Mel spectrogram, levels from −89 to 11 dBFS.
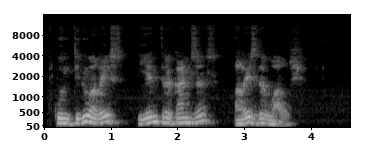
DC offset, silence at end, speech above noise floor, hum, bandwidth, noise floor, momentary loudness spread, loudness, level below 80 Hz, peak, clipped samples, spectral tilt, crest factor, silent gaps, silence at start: under 0.1%; 0.75 s; 46 dB; none; 11 kHz; -71 dBFS; 18 LU; -26 LUFS; -62 dBFS; -12 dBFS; under 0.1%; -8.5 dB/octave; 14 dB; none; 0.15 s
